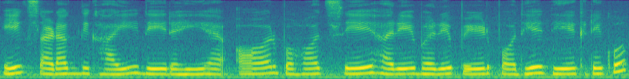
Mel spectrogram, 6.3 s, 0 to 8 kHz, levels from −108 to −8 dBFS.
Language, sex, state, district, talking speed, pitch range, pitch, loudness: Hindi, female, Chhattisgarh, Raipur, 155 wpm, 195-215 Hz, 205 Hz, -14 LUFS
